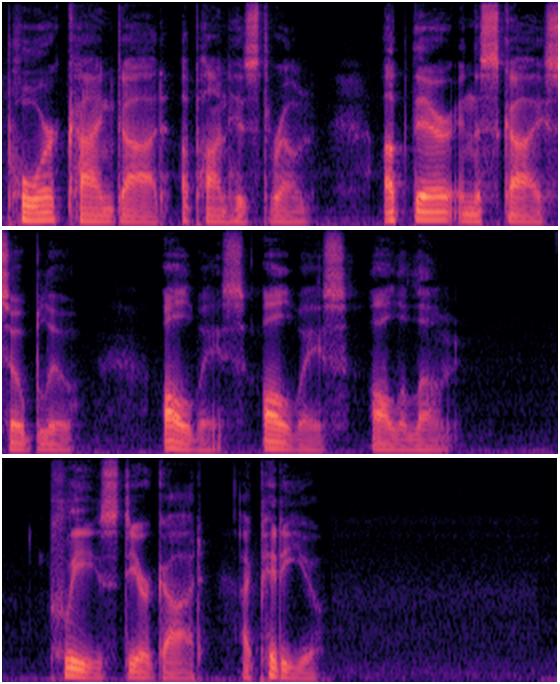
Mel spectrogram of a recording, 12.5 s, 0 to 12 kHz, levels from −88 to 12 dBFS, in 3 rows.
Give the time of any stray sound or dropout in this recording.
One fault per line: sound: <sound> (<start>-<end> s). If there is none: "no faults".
no faults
